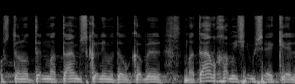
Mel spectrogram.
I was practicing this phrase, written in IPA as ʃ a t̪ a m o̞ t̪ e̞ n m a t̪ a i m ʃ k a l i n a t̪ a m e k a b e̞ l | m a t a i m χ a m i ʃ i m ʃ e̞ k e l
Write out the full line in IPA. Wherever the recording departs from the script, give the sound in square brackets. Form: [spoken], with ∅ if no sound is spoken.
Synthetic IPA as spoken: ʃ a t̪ a [n] o̞ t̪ e̞ n m a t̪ a i m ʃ k a l i [m] a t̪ a m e k a b e̞ l | m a t a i m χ a m i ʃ i m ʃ e̞ k e l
